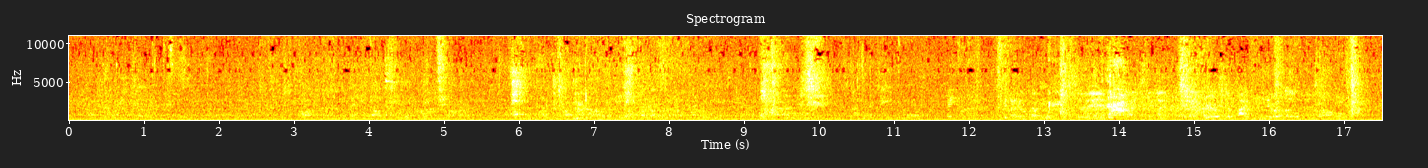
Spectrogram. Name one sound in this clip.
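Several women chatter nearby in a busy, noisy room.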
